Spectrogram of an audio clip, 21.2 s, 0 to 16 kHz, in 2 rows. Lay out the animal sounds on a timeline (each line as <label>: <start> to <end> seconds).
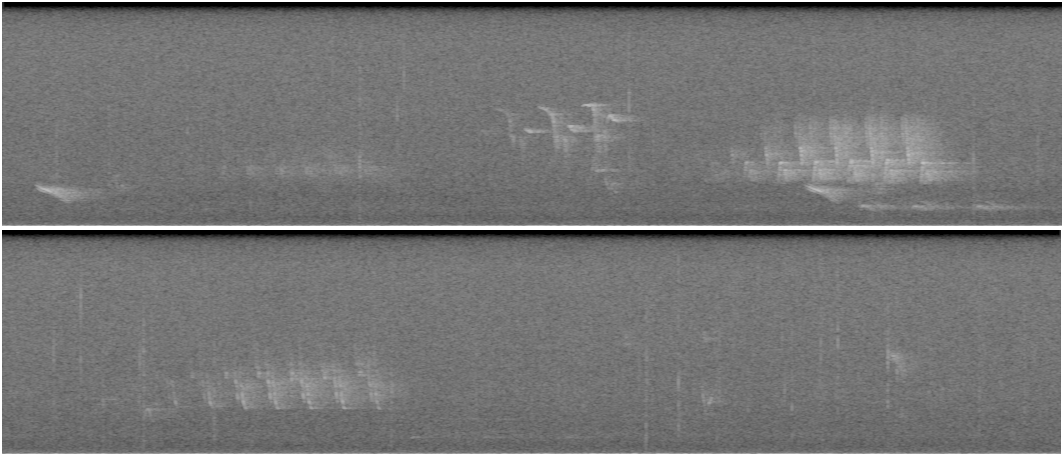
Veery (Catharus fuscescens): 0.3 to 0.7 seconds
Ovenbird (Seiurus aurocapilla): 1.9 to 3.9 seconds
Blackburnian Warbler (Setophaga fusca): 4.6 to 6.6 seconds
Ovenbird (Seiurus aurocapilla): 7.0 to 9.8 seconds
Veery (Catharus fuscescens): 7.9 to 8.6 seconds
American Crow (Corvus brachyrhynchos): 8.5 to 10.3 seconds
Ovenbird (Seiurus aurocapilla): 12.1 to 14.7 seconds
